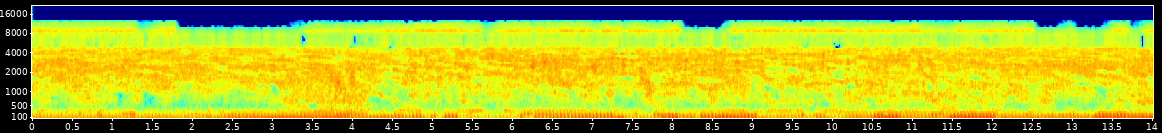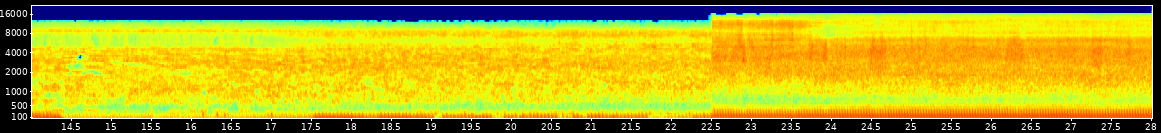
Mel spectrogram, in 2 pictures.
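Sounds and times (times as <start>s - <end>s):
pressure washer engine running: 0.0s - 28.0s
water spray hissing: 22.5s - 28.0s.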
